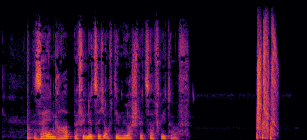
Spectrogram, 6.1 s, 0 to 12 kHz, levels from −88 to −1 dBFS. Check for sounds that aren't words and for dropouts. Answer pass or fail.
fail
